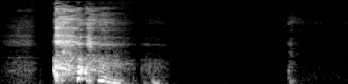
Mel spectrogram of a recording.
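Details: Cough: one loud, harsh cough with a short follow-on burst, then a faint breath.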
